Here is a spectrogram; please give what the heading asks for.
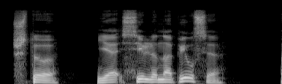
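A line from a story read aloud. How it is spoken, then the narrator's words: Timid question. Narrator (Russian): робко спрашиваю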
